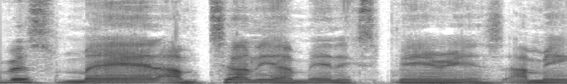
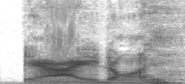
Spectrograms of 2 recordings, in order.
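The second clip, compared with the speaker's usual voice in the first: put-on low, muffled old-timer grumble; low grudging greeting, in imitation; imitating older comedian; 9 semitones lower than usual. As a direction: answer low and unbothered. Imitating Redd Foxx's low reply.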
